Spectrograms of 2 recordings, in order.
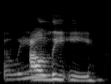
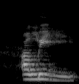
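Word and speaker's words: Auli'i: I don't remember what award show it was, but how do you say her name? – Ali'i. – Ali'i, thank you.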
